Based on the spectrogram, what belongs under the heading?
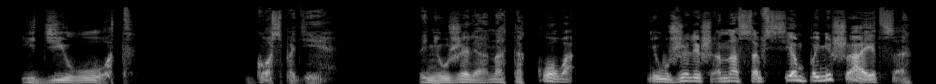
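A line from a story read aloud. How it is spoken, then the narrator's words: Sudden angry whisper to herself. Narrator (Russian): Аглая вдруг гневно прошептала про себя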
